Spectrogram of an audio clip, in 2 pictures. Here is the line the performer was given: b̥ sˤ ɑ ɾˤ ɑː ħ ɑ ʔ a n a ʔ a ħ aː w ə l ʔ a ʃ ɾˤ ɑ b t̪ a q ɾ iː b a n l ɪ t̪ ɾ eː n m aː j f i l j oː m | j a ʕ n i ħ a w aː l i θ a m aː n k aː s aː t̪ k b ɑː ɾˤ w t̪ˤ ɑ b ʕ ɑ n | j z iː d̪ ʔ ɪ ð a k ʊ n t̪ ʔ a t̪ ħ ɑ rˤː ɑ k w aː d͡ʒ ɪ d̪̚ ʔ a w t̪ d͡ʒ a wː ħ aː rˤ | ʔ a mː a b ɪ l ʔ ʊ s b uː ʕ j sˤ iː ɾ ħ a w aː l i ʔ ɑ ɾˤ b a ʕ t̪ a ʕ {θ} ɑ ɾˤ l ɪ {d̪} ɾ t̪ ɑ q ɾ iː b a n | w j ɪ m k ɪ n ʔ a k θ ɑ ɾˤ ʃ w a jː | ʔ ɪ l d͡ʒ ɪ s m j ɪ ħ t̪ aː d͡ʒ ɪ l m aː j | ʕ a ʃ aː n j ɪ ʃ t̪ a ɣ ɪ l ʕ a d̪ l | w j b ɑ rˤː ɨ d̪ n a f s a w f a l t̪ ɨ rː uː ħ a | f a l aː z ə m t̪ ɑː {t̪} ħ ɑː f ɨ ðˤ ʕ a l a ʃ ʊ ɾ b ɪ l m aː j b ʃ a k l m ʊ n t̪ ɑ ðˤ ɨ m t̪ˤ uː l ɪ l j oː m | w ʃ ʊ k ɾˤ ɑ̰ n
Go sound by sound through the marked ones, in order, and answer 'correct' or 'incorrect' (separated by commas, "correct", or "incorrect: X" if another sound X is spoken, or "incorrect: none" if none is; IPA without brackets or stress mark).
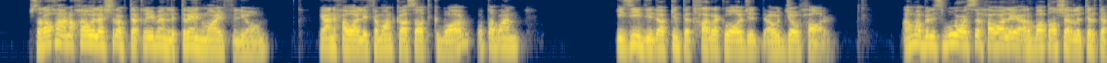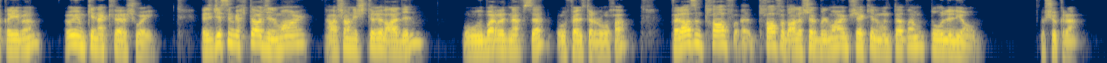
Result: incorrect: ʃ, incorrect: t̪, correct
